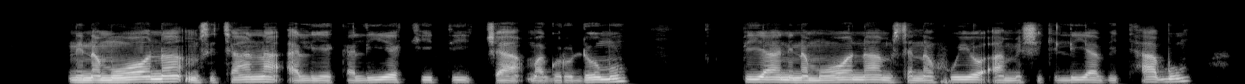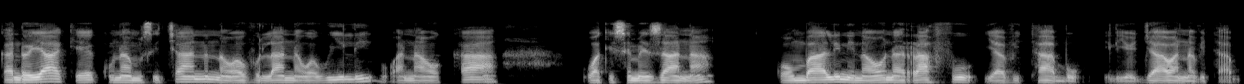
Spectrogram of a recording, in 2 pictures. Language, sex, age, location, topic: Swahili, male, 25-35, Nairobi, education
